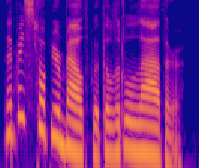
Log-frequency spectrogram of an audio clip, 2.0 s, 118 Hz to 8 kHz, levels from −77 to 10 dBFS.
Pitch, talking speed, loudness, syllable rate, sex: 210 Hz, 270 wpm, -16 LUFS, 6.2 syllables/s, female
